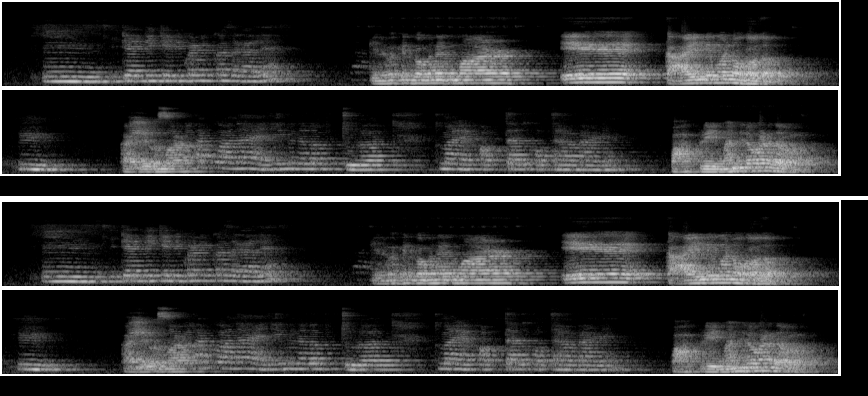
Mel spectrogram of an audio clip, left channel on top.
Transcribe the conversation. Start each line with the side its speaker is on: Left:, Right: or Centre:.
Right: উম এতিয়া এনেই কেনেকুৱা কেনেকুৱা জেগালে
Left: কেনেকুৱা কেনেকুৱা মানে তোমাৰ এই কাইলৈ মই নগাঁও যাম
Right: উম
Left: কাইলে
Right: সেই ওচৰৰ
Left: তোমাৰ
Right: কথা কোৱা নাই এনেই মানে অলপ দূৰত তোমাৰ এসপ্তাহ দুসপ্তাহ তাহৰ কাৰণে
Left: পাপৰে ইমান দিনৰ কাৰণে যাবা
